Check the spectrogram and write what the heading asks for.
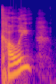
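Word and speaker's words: Kali: I think it's pronounced, they pronounce it Cully, but it's K-A-L-I, and everyone says Callie.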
